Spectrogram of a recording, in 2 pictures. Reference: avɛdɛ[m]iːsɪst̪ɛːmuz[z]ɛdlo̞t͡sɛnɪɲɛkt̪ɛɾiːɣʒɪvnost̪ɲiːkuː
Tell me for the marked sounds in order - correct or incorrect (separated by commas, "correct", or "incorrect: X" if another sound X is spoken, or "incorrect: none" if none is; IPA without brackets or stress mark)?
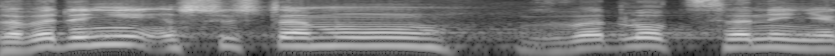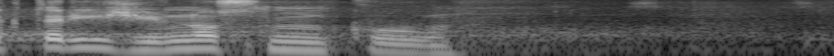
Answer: incorrect: ɲ, incorrect: v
